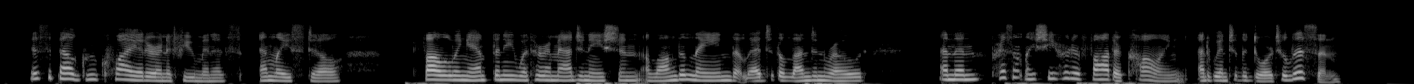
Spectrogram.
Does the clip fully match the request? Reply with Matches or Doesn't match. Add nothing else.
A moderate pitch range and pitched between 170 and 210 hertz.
Matches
